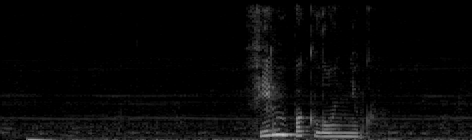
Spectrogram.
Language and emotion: Russian, neutral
